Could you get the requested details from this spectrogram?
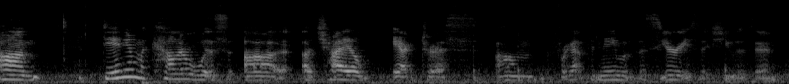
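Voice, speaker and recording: A woman's fairly high, fairly slow voice with lively intonation, amid noticeable background noise and audible room echo. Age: 60s. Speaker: artist and colouring hobbyist vlogger. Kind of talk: casual vlog talk. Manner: hesitant, many fillers.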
